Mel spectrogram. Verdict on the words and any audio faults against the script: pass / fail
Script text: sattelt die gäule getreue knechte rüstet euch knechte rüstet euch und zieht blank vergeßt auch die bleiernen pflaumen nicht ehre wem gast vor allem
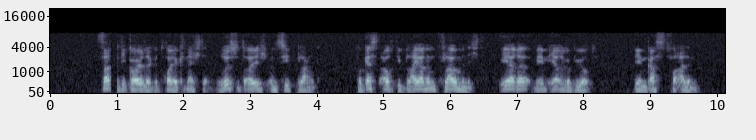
fail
